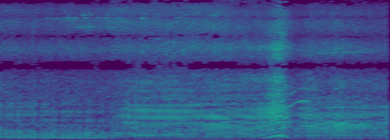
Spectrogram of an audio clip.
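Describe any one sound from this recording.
Another motorcycle engine revs nearby as it passes.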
